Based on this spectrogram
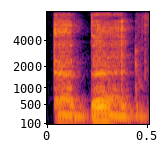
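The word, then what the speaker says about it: עֶבֶד: If you are to read this word within the text, it would be pronounced with a V. The reason I say it abed with a B is because of the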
